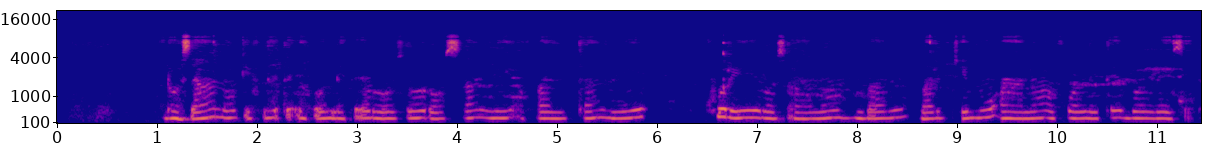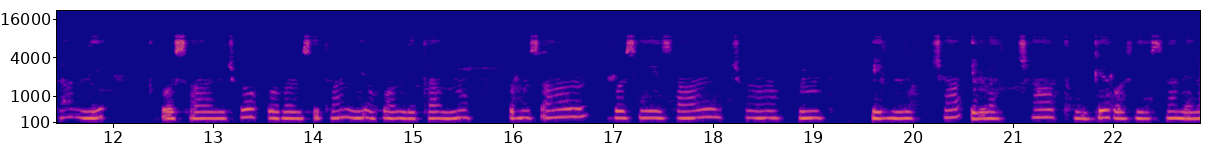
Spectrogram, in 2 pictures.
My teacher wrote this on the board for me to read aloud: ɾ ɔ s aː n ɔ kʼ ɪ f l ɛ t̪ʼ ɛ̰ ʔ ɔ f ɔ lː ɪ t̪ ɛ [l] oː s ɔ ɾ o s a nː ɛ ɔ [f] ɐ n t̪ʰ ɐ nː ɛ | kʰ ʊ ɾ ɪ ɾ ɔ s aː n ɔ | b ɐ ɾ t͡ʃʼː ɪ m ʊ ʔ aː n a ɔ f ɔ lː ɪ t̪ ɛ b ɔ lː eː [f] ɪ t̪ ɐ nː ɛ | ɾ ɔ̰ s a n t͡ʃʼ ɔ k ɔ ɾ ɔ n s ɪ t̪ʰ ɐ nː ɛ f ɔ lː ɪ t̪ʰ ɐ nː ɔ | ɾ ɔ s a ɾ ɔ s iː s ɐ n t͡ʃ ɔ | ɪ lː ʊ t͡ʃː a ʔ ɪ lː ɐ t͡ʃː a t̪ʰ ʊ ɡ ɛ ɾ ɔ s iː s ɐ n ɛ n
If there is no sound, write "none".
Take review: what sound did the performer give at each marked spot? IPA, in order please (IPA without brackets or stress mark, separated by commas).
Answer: ɾ, f, s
